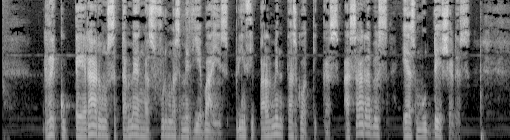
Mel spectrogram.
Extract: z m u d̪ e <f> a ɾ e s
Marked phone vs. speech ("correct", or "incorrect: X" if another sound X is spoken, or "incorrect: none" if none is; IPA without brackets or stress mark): incorrect: ʃ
